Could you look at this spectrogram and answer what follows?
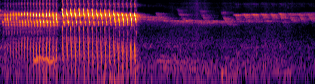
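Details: Canary song used as a training recording to prompt other canaries to sing: a fast run of loud, rapid trills near the top of the range for two seconds, then quieter thin whistles and faint background hiss.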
